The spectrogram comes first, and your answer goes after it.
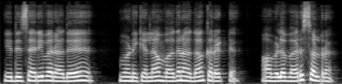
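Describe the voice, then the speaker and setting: A friendly young man teases lightly in a mellow, easy voice, as a woman narrator voices him. He talks in a relaxed, breezy way. It is audiobook reading. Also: lowish voice, moderate pace, voice pushed down, close to an everyday voice. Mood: teasing. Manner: teasing, breezy.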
